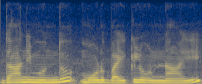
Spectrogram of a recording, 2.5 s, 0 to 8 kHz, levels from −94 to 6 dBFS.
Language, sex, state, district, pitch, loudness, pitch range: Telugu, female, Telangana, Mahabubabad, 210 Hz, -12 LUFS, 185-215 Hz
